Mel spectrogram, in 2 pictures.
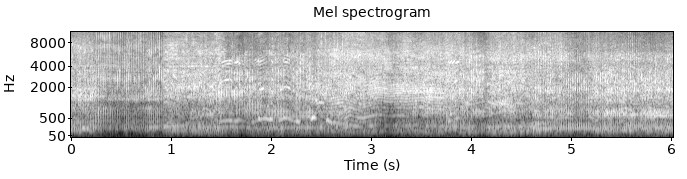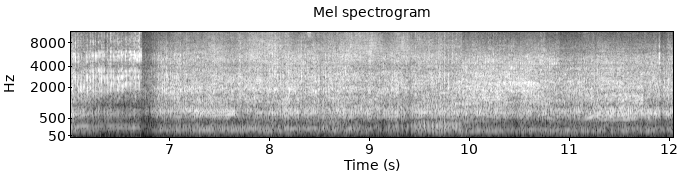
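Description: Motocross bike engines running and revving, the pitch rising and falling as the throttle opens and closes, with a brief sudden drop about two-thirds of the way through.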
